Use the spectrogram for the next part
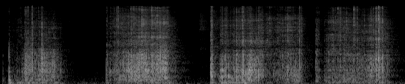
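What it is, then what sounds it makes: Foam tombstone decoration. Long red-painted nails scratch and tap the textured surface of a lightweight, flat grey painted foam Halloween tombstone, possibly styrofoam, about 40 cm tall with green glitter "RIP" lettering, held in both hands. Dry, bright scratching comes in several sustained bursts, each rising quickly and fading within about a second, with brief taps mixed in and little low end. The sound stops short between strokes, with almost no ring.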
